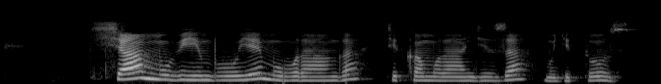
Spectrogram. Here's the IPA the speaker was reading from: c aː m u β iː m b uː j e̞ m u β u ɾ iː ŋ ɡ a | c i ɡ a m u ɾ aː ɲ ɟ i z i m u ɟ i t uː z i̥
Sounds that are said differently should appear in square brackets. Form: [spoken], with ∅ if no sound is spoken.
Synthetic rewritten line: c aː m u β iː m b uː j e̞ m u β u ɾ [aː] ŋ ɡ a | c i [k] a m u ɾ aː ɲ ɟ i z [a] m u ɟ i t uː z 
